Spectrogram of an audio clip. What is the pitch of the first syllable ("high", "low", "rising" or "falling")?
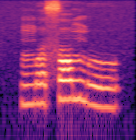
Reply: low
